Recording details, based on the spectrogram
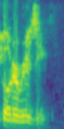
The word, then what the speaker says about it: Odorizzi: And then game three, Trevor Cahill versus, how did you say his name? Odorizzi? Jake Odorizzi. Odorizzi, okay. I apologize for that.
